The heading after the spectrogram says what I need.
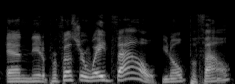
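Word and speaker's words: Pfau: But the fact of the matter is that this article says they're a lot better than you think. And and you know, Professor Wade Fowl, you know, PA F A, but it's pronounced FA.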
